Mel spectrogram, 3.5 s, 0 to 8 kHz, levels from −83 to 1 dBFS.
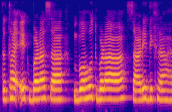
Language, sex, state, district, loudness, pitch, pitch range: Hindi, female, Jharkhand, Ranchi, -11 LUFS, 240 Hz, 230-245 Hz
